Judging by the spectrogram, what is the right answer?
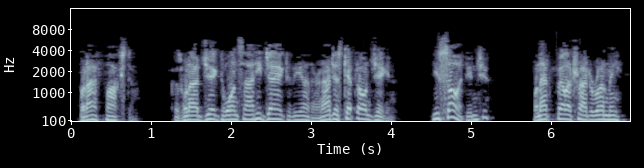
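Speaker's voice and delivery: high, excited Southern [name] voice, talking fast; excited Pelvis shouting. A narrator's reading. Pelvis boasting to Flint about dodging the car: excited high Southern. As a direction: babble it, proud and wound up. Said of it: "Pelvis shouted".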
